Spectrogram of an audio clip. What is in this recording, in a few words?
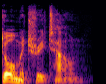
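"dormitory town", British English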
